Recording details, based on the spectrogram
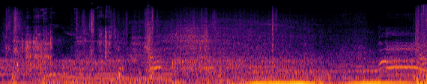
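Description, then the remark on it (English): A van's engine drones low and steady, then revs up and grows louder partway through as it accelerates away, with agitated voices shouting over the motor. “Get in the van! Drive!”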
